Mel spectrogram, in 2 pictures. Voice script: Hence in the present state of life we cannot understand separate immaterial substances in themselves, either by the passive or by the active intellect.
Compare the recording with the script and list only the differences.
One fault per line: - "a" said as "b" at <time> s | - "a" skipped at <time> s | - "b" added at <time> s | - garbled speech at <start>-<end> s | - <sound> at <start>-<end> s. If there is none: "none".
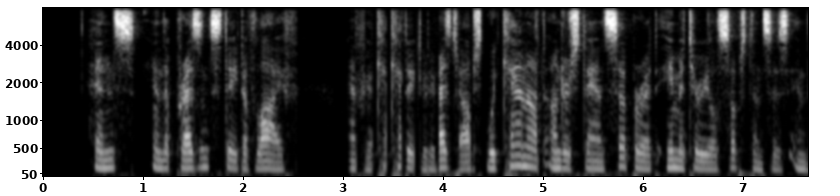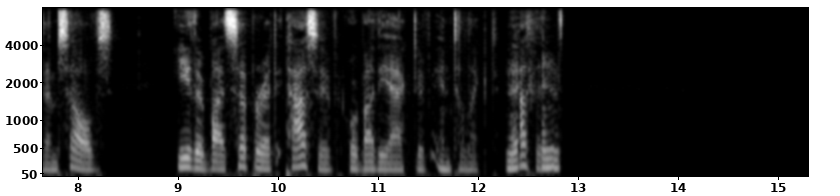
- garbled speech at 3.1-4.4 s
- "the" said as "separate" at 9.5 s
- garbled speech at 12.3-12.9 s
